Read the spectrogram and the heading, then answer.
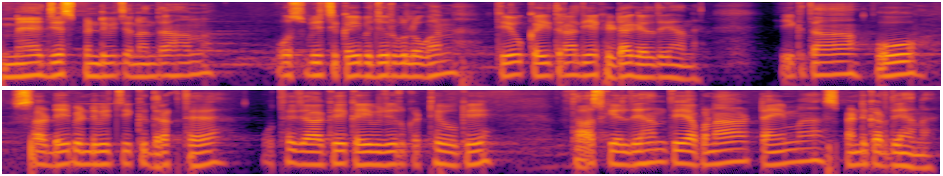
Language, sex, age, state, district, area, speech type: Punjabi, male, 30-45, Punjab, Shaheed Bhagat Singh Nagar, rural, spontaneous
